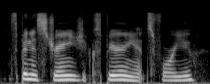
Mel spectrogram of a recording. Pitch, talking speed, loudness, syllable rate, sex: 205 Hz, 200 wpm, -17 LUFS, 6.1 syllables/s, female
